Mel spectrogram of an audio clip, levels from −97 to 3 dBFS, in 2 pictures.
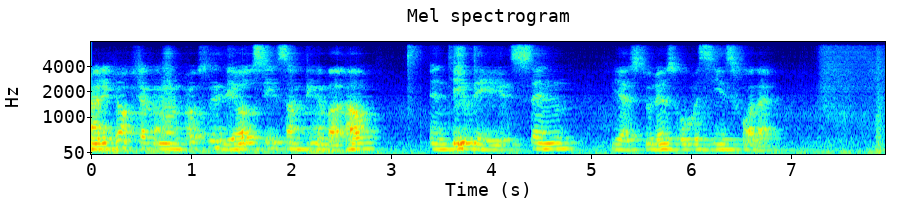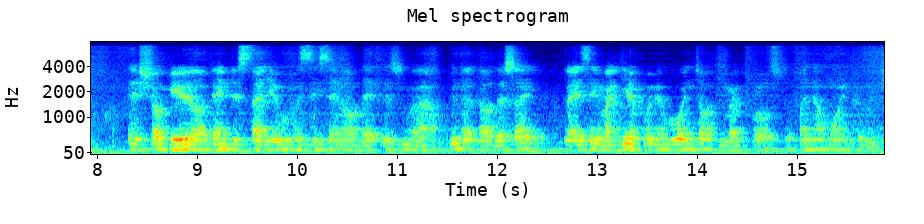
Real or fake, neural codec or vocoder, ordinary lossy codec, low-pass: fake; codec, 16 kHz, 0.9 kbps, LongCat-Audio-Codec; none; 7.2 kHz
